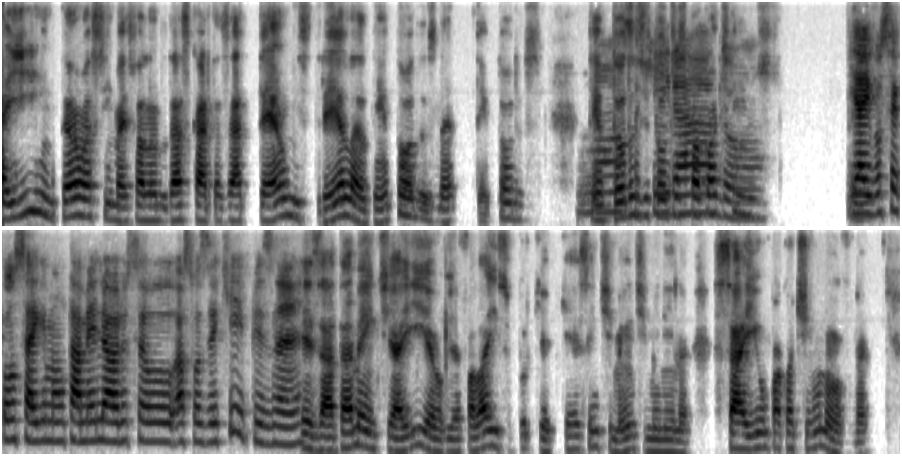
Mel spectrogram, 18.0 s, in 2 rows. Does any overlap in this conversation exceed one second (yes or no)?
yes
